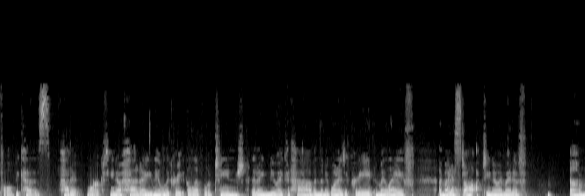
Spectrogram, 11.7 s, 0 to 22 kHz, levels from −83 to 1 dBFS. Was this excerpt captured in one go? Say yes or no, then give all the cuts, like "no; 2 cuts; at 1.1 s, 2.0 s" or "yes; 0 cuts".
no; 4 cuts; at 1.6 s, 3.1 s, 5.0 s, 8.8 s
